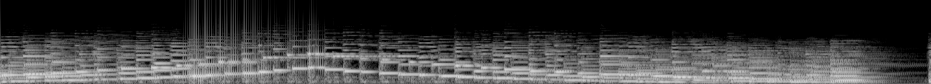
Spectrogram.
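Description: Block size mismatch (truncated), 1.81 to 3.27 s: the tail of each 1024-sample block is discarded, causing a 45.9 Hz buzz and audio running 1.07 times fast at near-normal pitch.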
